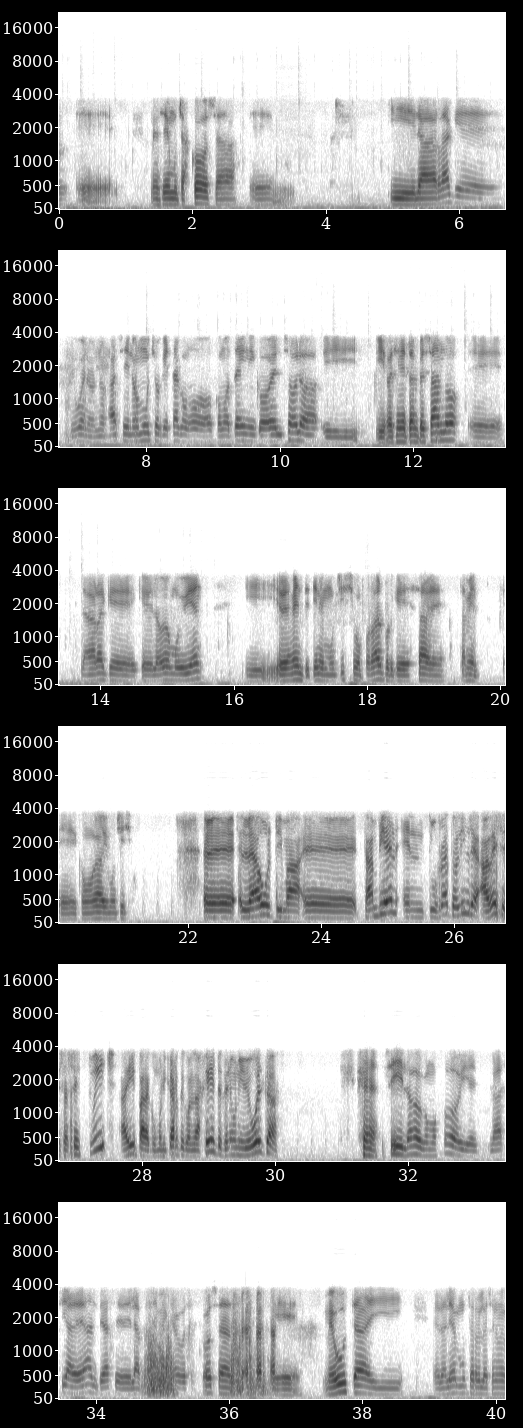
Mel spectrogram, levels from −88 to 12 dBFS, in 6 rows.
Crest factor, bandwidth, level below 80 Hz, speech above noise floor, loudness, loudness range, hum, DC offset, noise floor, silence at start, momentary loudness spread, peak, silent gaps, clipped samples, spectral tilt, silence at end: 22 dB; 4 kHz; -50 dBFS; 35 dB; -23 LUFS; 8 LU; none; under 0.1%; -57 dBFS; 0 s; 16 LU; -2 dBFS; none; under 0.1%; -7.5 dB/octave; 0 s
